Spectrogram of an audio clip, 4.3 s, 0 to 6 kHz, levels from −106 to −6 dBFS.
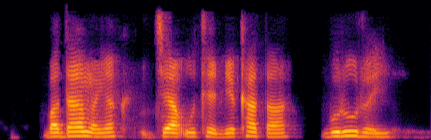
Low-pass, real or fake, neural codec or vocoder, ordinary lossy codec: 5.4 kHz; fake; codec, 24 kHz, 0.9 kbps, WavTokenizer, large speech release; AAC, 32 kbps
